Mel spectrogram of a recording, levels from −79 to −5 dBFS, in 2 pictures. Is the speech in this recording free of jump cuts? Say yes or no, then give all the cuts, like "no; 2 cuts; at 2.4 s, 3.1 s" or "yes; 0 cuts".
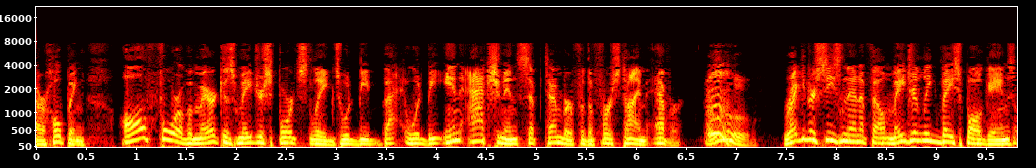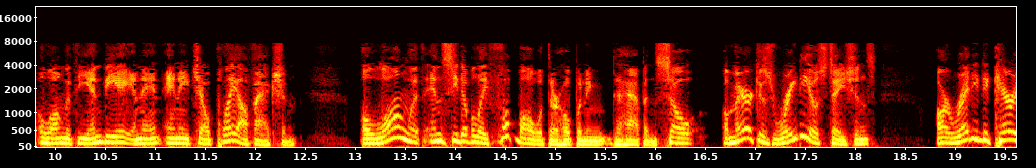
yes; 0 cuts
